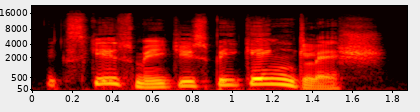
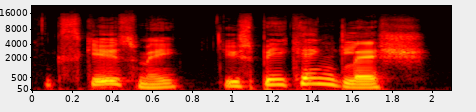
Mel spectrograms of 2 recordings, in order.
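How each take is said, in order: First: The voice falls sharply at the end. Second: The voice falls only slightly at the end. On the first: The speaker expects to be given an answer. The speaker calls it wrong. "instead of going English" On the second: The speaker is not sure of getting an answer. The speaker calls it right. "I would still go down, but not quite as much"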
